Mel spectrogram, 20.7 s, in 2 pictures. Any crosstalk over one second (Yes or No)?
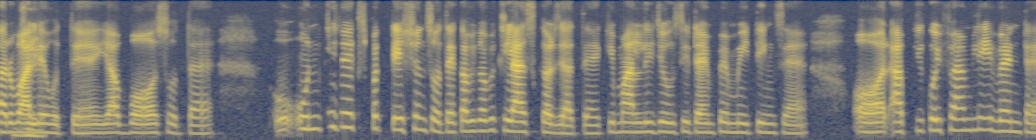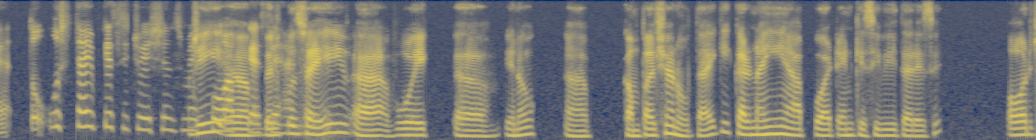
Yes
